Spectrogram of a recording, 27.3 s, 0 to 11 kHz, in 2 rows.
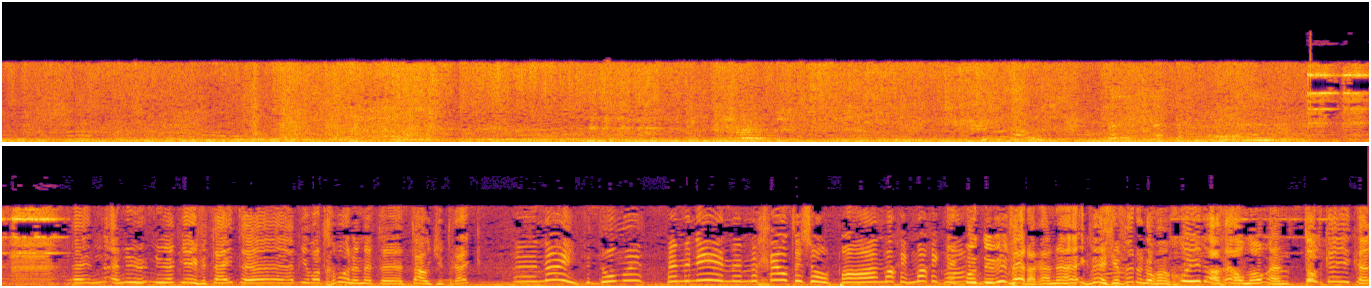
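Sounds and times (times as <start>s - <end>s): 
water spraying from a hose at a fairground squirting game: 0.0s - 13.1s
busy noise at a fairground: 0.0s - 27.3s
speech: 15.4s - 18.5s, 19.1s - 27.3s.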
